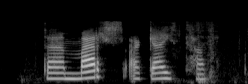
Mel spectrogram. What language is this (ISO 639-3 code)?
isl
